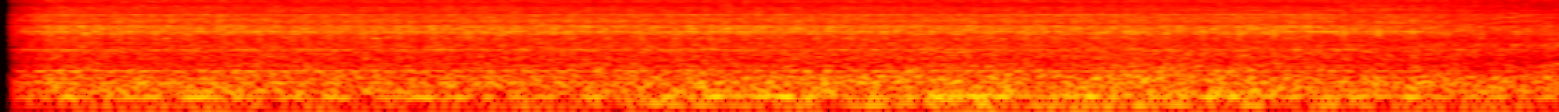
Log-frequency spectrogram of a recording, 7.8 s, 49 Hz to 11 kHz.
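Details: BMW E34 with M50B25 engine at idle: fast, light, even ticking high above a steady idle, typical of noisy hydraulic lifters in the top end; hydraulic lifter tapping.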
